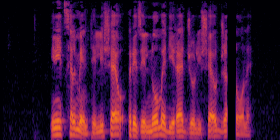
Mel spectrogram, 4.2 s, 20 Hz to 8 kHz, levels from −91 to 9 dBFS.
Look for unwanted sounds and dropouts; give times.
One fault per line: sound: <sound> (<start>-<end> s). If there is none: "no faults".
sound: dropout (3.4-3.5 s)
